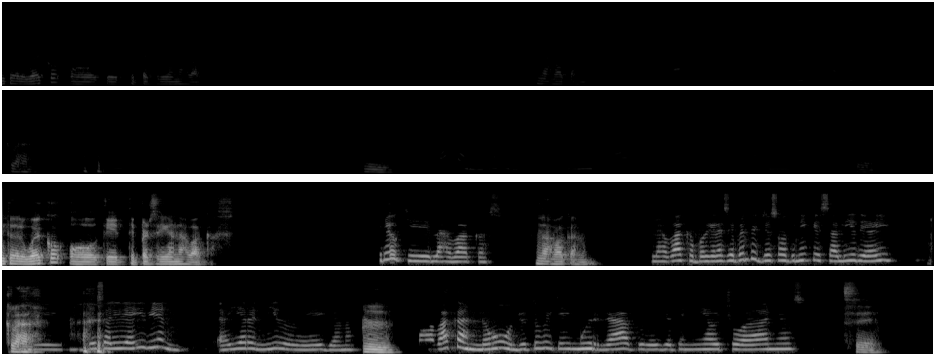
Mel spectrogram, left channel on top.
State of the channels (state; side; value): quieter; left; 39.2 dB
